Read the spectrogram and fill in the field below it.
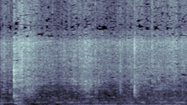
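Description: An omelette fries in oil in a pan, giving a steady soft sizzle with a couple of faint clicks from the pan, close by and alone with no talking.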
